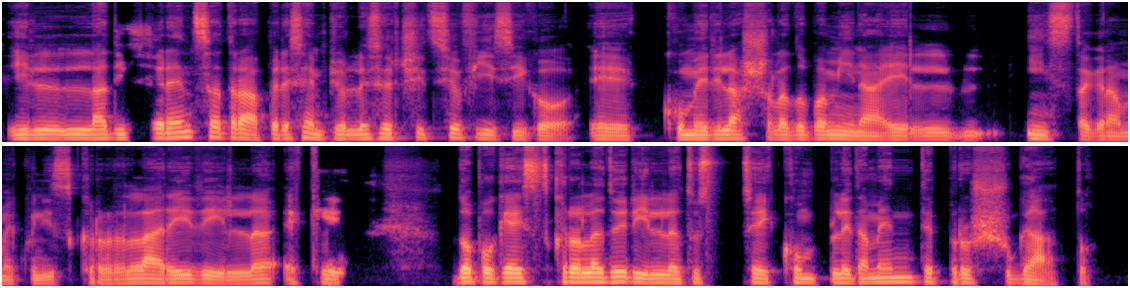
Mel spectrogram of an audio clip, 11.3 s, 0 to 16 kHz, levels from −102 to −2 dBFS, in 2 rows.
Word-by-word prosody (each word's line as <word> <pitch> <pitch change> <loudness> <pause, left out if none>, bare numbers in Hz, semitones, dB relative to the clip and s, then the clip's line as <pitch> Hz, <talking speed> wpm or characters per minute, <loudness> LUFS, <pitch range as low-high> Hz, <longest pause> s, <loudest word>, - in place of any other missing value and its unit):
il 110 +1 +1
la 110 0 +3
differenza 125 +5 +1
tra 125 -2 +3
per - - -3
esempio, 110 -1 -1
l'esercizio 115 +2 -2
fisico 100 -5 -4
e 90 -2 -4
come 105 -2 0
rilascia 105 0 0
la 100 - +1
dopamina 100 -4 0
e 90 +1 -1
l 90 +2 -3
l - - -9 0.2
Instagram, 90 -4 -2
e - - -8
quindi 90 0 -5
scrollare 100 +2 0
i 105 - +1
reel 95 0 0
è - - -5
che, - - -2 0.5
dopo 120 0 +4
che 120 +1 +4
hai 115 - +5
scrollato 120 +1 +5
i - - +5
reel 105 -4 +3
tu 110 - -3 0.2
sei 105 -3 0
completamente 115 +2 0
prosciugato. 95 -7 -3
105 Hz, 180 wpm, -23 LUFS, 95-115 Hz, 0.5 s, hai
